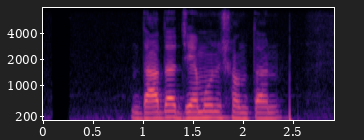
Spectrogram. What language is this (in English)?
Bangla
